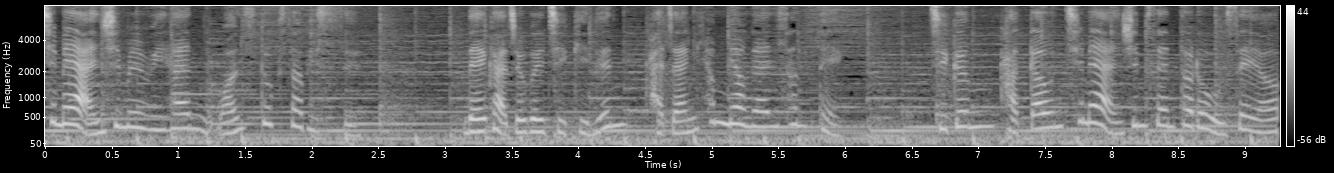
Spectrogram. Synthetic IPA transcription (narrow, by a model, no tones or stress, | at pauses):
t͡ɕʰime̞anɕʰimɯɭɥiɦanwʌnsʰɯ̥tʰok̚s͈ʌbis͈ɯ | ne̞kad͡ʑoɡɯɭt͡ɕikʰinɯnkad͡ʑaŋçjʌmːjʌŋɦansʰʌntʰe̞k̚t͡ɕiɡɯmkak͈aunt͡ɕʰime̞anɕʰims͈ʰe̞ntʰʌɾoːsʰe̞jo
